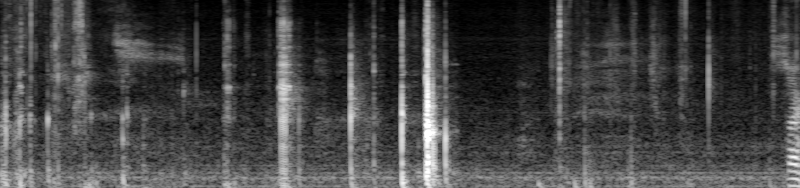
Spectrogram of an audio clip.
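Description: Handling noise from a phone camera as it is picked up and set back in place: irregular knocks, taps and rubbing against its body. The sharpest knock comes about four seconds in.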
